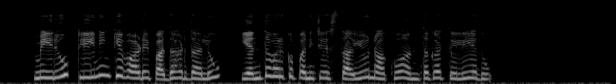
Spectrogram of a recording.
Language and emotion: Telugu, fearful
